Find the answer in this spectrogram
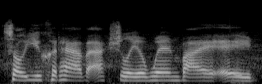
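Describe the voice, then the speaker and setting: A co-commentator on a simulated wrestling match who often murmurs agreement and explains the rules in a relaxed way. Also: medium pitch, moderate pace, muffled recording, slight background noise. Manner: laid-back, agreeable, with many short murmured acknowledgments.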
